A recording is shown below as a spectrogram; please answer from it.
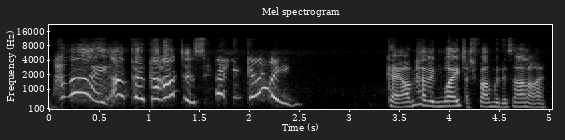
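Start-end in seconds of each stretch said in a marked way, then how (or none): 0.0-2.5 high, mock-sweet princess greeting; high playful Pocahontas intro. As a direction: chirp it like a cartoon princess. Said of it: "I look like Pocahontas".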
